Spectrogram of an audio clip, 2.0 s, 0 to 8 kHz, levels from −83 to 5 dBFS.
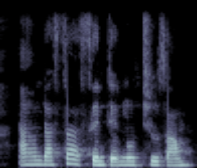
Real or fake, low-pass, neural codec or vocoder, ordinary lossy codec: real; 7.2 kHz; none; none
